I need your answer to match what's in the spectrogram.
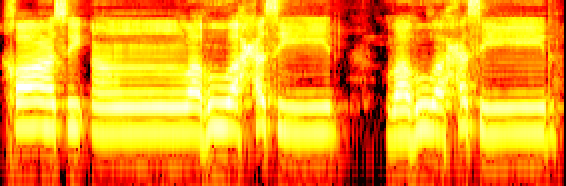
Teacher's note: دو زبروں کے بعد جب واو آتی ہے اس پہ شد ہو تو اس پہ گنہ کر دیں، ان ناک میں آواز لے جائیں گے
